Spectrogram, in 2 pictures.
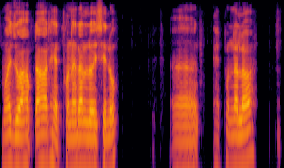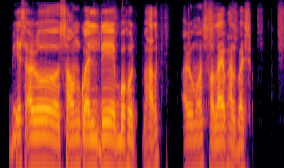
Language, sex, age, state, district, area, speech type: Assamese, male, 18-30, Assam, Lakhimpur, rural, spontaneous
